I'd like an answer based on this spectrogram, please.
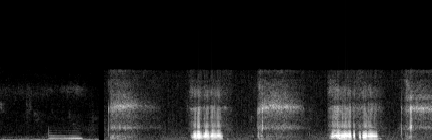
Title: Cats Snoring Like Humans ! #cats #funny #funnycatmoments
